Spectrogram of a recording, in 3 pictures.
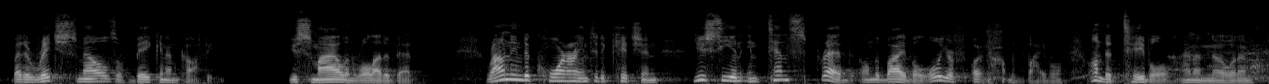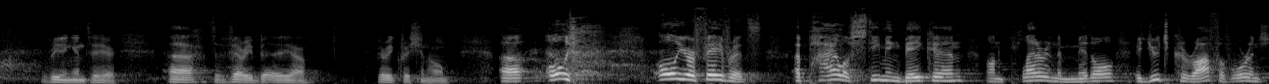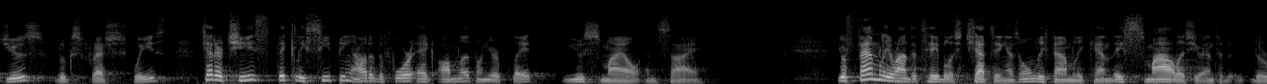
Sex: male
